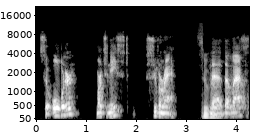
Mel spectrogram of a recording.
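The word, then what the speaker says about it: Martiniste: The final S is silent in French. So Order Martinist Souverain.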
